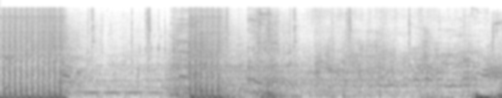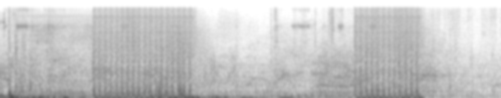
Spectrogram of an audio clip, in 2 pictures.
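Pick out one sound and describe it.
Gunshots fire in loud, rapid bursts.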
